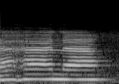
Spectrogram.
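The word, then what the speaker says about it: Hana: والبنت الجميله دي اسمها اهي الاتش تنطق ايه ها، ندخل على الايه وبعدين تبقى ها وندخل على الان وبعدين الايه تبقى هانا هانا.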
